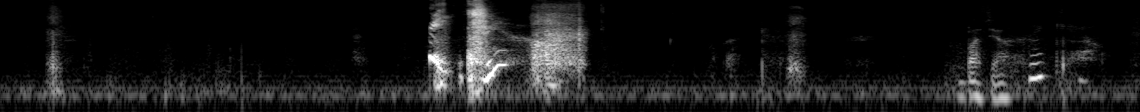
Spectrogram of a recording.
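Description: Loud explosive sneezes in close succession, with quiet talk from others afterward; a sneezing fit.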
